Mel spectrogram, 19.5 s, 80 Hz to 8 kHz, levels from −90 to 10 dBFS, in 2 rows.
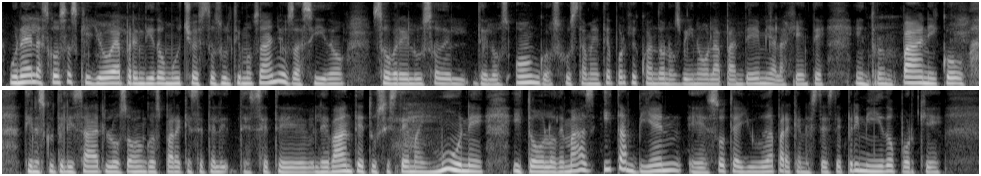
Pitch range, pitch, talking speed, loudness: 170-200 Hz, 180 Hz, 195 wpm, -21 LUFS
